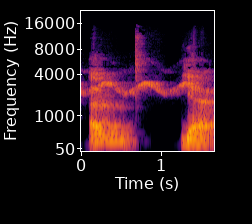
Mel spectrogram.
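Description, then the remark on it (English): A car alarm going off outside sounds a steady, high-pitched electronic tone that never breaks, while a person talks over it at the start and again near the end. “Oh, we have a car alarm, but that's kind of just how we do, because it's live.”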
